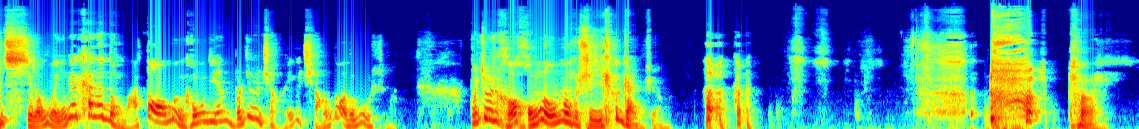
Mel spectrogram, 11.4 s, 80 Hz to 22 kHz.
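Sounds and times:
speech: 0.0 - 4.0, 4.7 - 8.1, 10.7 - 11.1
person coughing: 9.7 - 11.1
person clearing throat: 9.8 - 11.1.

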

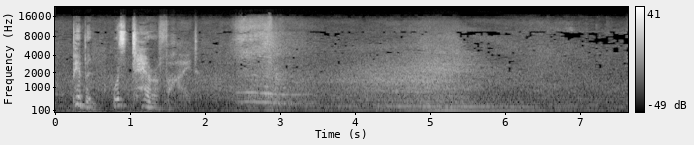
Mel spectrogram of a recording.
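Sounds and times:
steady rumble of engines and road noise: 0.0 - 7.6
speech: 0.2 - 1.9
cars swooshing past on a busy street: 2.0 - 7.6.

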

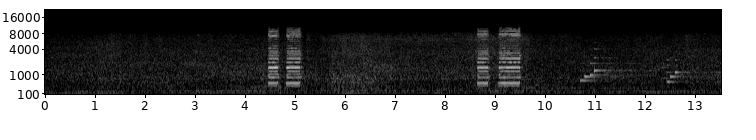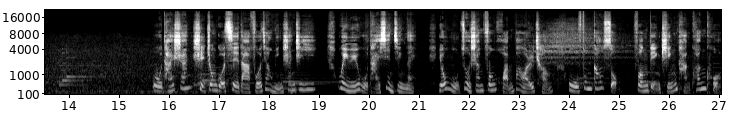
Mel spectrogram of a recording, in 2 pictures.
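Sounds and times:
bus engine rumbling as the bus pulls away from a bus station: 1.6 - 18.9
short double bus horn honks: 4.4 - 5.2, 8.6 - 9.7
speech: 15.7 - 27.0.

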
